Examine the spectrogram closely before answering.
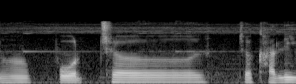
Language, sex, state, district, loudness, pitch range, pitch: Marathi, male, Maharashtra, Gondia, -19 LUFS, 95-110 Hz, 105 Hz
